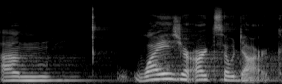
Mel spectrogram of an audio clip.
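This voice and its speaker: With a Spanish accent, a woman speaks at a medium pitch with ordinary pitch variation. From Peru, raised in Canada from childhood. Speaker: mental health advocate and artist. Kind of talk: workshop talk, personal story. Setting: university event with audience. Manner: hesitant, many fillers.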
